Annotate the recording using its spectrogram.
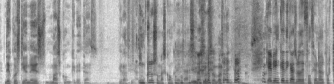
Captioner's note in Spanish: risas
